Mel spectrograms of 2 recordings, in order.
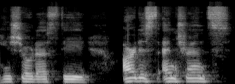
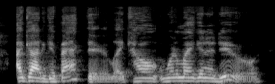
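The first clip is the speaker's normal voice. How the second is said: put-on frantic, swooping, freaked-out panic; 3 semitones higher than usual. Retelling a friend's reaction to a forgotten sticker: imitating Bob freaking out. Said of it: "you're freaking out".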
